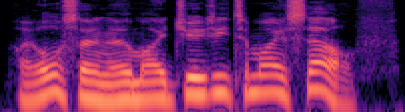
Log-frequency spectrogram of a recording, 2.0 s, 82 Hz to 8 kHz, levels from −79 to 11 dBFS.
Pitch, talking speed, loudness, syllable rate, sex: 155 Hz, 205 wpm, -14 LUFS, 5.2 syllables/s, male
